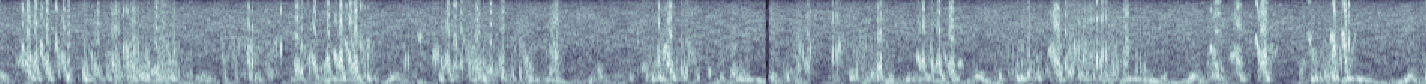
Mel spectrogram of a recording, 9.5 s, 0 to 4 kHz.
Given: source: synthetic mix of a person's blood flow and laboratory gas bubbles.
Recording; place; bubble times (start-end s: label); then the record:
Doppler ultrasound of blood flow; precordium
0.09-1.30 s: bubbles
1.46-2.54 s: bubbles
2.67-2.84 s: bubbles
2.88-3.59 s: bubbles
3.65-3.77 s: bubbles
3.96-4.04 s: bubbles
4.08-5.02 s: bubbles
5.21-5.45 s: bubbles
5.52-6.02 s: bubbles
6.08-6.44 s: bubbles
6.62-7.71 s: bubbles
7.73-7.80 s: bubbles
8.04-8.53 s: bubbles
8.65-9.05 s: bubbles
9.46-9.52 s: bubbles
From the record:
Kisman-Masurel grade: 444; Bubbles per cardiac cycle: continuous sound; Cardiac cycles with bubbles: 100%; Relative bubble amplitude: maximal (0.775 to 0.999); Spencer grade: 4 (maximum detectable bubble signal sounding continuously throughout systole and diastole of every cardiac period, and overriding the amplitude of the normal cardiac signals); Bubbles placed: only in the low amplitude regions of the cardiac cycle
